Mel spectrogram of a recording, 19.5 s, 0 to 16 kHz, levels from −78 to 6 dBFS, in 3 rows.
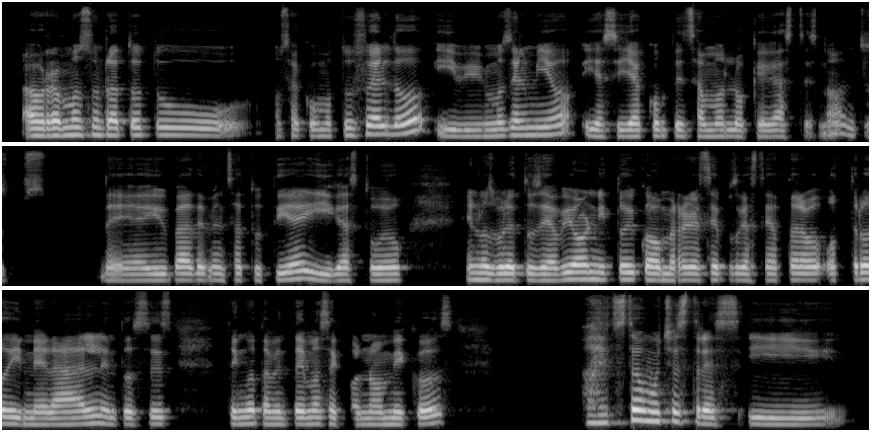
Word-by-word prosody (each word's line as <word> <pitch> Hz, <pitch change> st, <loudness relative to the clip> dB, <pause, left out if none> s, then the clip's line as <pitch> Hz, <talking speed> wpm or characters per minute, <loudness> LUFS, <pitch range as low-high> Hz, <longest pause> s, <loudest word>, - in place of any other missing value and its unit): ahorramos 185 Hz, +2 st, +3 dB
un 200 Hz, -, -2 dB
rato 195 Hz, +1 st, +1 dB
tu 190 Hz, -2 st, -4 dB
o -, -, -18 dB
sea, 170 Hz, -, -8 dB
como 165 Hz, -1 st, -5 dB
tu 185 Hz, +3 st, -5 dB
sueldo, 220 Hz, -, +2 dB
y 165 Hz, -1 st, -3 dB
vivimos 165 Hz, +2 st, -4 dB
del 190 Hz, 0 st, 0 dB
mío, 200 Hz, +4 st, -2 dB
y 170 Hz, -, -2 dB
así 160 Hz, 0 st, -5 dB
ya 165 Hz, 0 st, +2 dB
compensamos 165 Hz, -1 st, -4 dB
lo 160 Hz, -1 st, -3 dB
que -, -, -3 dB
gastes, 160 Hz, 0 st, -7 dB
¿no?" -, -, -7 dB
Entonces -, -, -15 dB, 0.4 s
de 155 Hz, -, -4 dB
ahí 160 Hz, +1 st, -1 dB
va 170 Hz, 0 st, +2 dB
de 170 Hz, 0 st, 0 dB
mensa 170 Hz, 0 st, -4 dB
tu 165 Hz, -1 st, -8 dB
tía, 185 Hz, +4 st, +1 dB
y 170 Hz, -6 st, 0 dB
gastó 165 Hz, 0 st, 0 dB, 0.5 s
en 180 Hz, -, -2 dB
los 175 Hz, -1 st, +4 dB
boletos 170 Hz, -1 st, +4 dB
de 165 Hz, -, +4 dB
avión 185 Hz, +3 st, +4 dB
y 180 Hz, -, -2 dB
todo, 185 Hz, +1 st, +3 dB
y 185 Hz, -, +2 dB
cuando 170 Hz, -2 st, +4 dB
me 160 Hz, -, 0 dB
regresé, 170 Hz, +1 st, +1 dB
pues 170 Hz, -1 st, -9 dB
gasté 170 Hz, 0 st, -2 dB
ata 170 Hz, +1 st, 0 dB
otro 170 Hz, +1 st, +2 dB
dineral, 165 Hz, +1 st, +1 dB
entonces, 170 Hz, 0 st, -3 dB, 0.4 s
tengo 175 Hz, +1 st, +2 dB
también 165 Hz, -1 st, -1 dB
temas 170 Hz, +1 st, +1 dB
económicos. 165 Hz, +3 st, -1 dB, 1.0 s
Ay, 200 Hz, 0 st, -2 dB
es 205 Hz, 0 st, -4 dB
todo 270 Hz, -1 st, +11 dB
mucho 245 Hz, -1 st, +3 dB
estrés 175 Hz, -7 st, 0 dB
y, 160 Hz, 0 st, -4 dB
170 Hz, 180 wpm, -20 LUFS, 165-185 Hz, 1.0 s, todo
